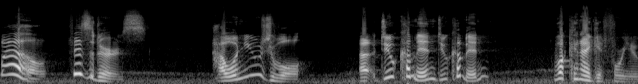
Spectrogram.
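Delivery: bright, cheerful, sing-song voice. Game narrator voices a woman standing behind the bar, in a cheerful voice. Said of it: "says in a bit of a cheerful voice".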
